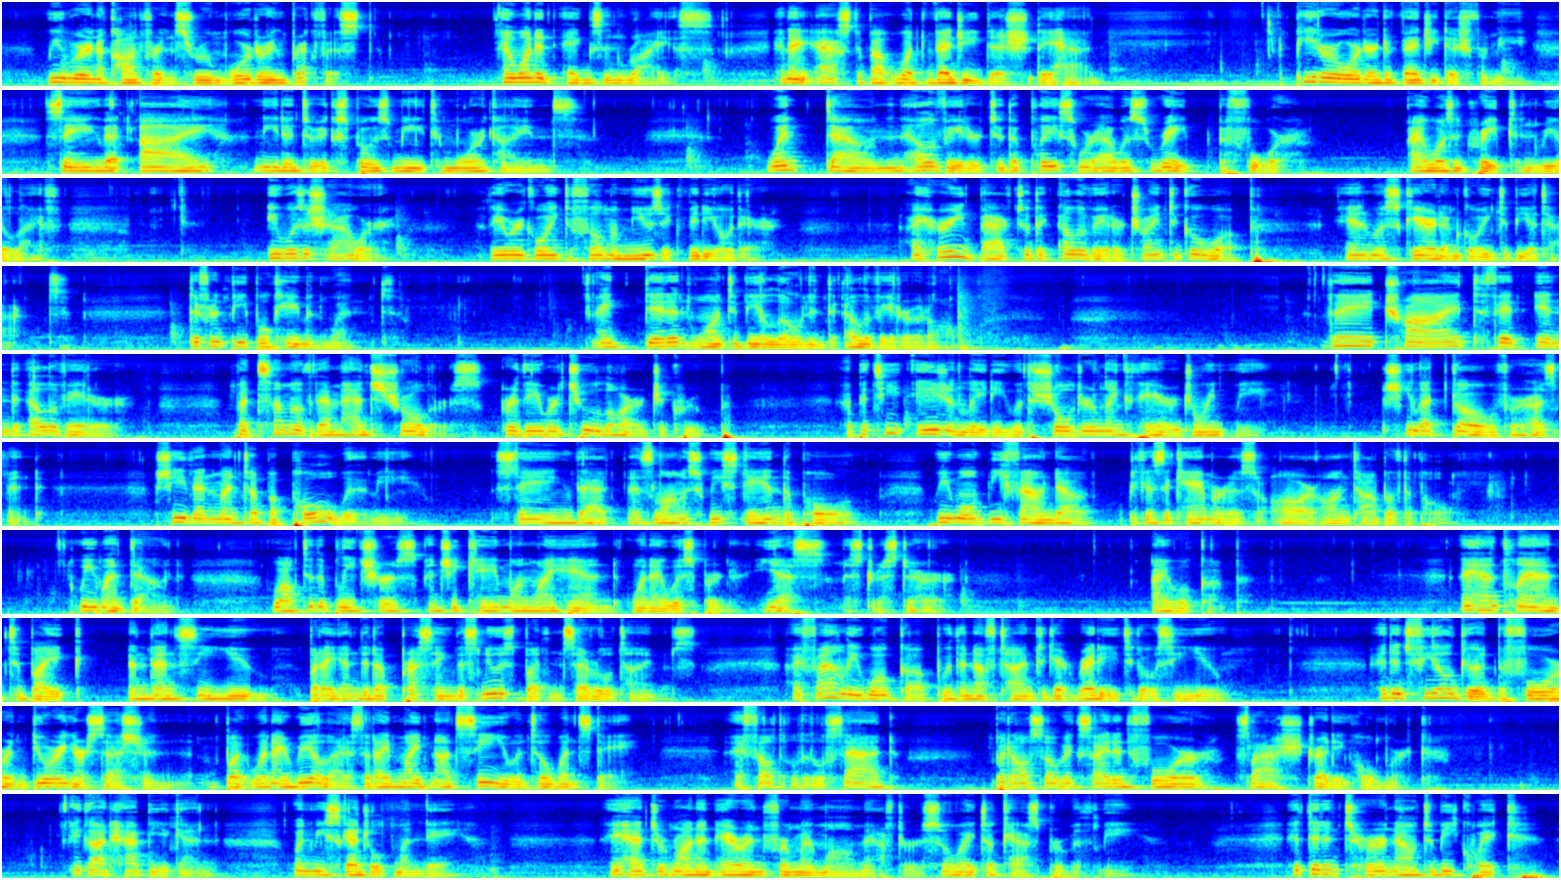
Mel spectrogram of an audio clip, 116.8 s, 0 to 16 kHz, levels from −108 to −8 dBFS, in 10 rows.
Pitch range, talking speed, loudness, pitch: 125-155 Hz, 150 wpm, -34 LUFS, 140 Hz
